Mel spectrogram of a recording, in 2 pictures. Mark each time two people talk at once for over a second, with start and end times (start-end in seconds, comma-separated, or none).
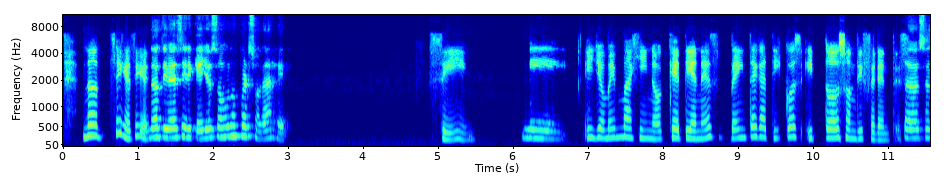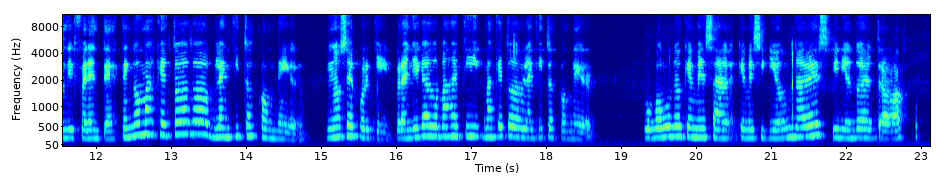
none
